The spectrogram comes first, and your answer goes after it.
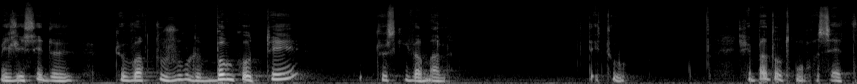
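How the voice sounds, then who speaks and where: A woman talks at a very slow pace with long, frequent pauses, her medium pitch showing ordinary variation. Her tone is dark and mellow, and somewhat breathy. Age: 80s+. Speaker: elderly local resident. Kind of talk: interview reminiscence.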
